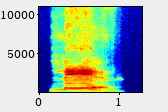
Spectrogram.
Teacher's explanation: The two E's together, you will just drag out or prolong that E sound.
